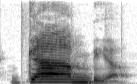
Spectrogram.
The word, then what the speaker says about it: Gambia: The Gambia, the Gambia. So we have the unstressed the, Gambia, Gambia. So that first syllable there is the strongest one.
